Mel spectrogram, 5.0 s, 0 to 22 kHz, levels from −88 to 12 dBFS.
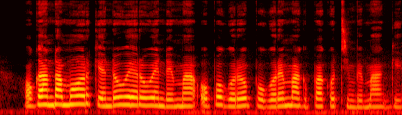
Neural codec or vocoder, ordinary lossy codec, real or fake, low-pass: vocoder, 44.1 kHz, 128 mel bands every 256 samples, BigVGAN v2; none; fake; none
